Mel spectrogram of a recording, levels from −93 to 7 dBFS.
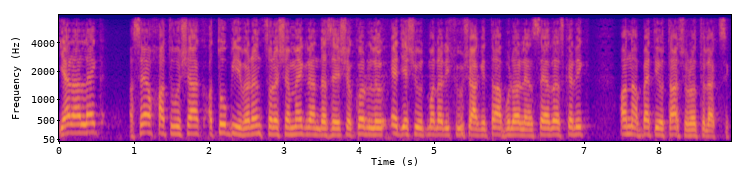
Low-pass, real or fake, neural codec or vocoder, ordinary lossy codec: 7.2 kHz; fake; codec, 16 kHz, 0.4 kbps, LongCat-Audio-Codec; none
